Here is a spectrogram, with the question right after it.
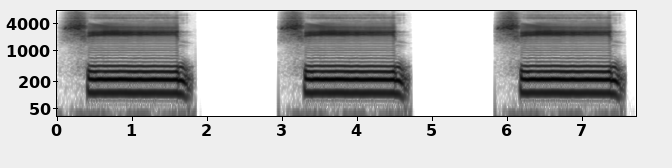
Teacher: زبان کے درمیان کو تالو کی طرف بلند کرتے ہوئے باریک اور پھیلتی ہوئی آواز میں پڑھیں، یعنی شین شین شین۔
